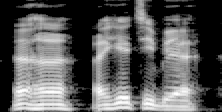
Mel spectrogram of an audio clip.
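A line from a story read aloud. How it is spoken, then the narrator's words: Snorting grunt. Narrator (Russian): хмыкнул Виктор Сергеевич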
